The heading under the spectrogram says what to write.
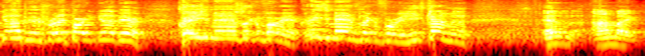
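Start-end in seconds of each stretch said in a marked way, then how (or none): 0.0-4.7 high-pitched urgent calling; urgent warning. Retold or imitated. Warning him a crazy man is coming, high urgent calls. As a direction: imitate a frantic repeated warning, pitched up. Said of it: "Crazy going".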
